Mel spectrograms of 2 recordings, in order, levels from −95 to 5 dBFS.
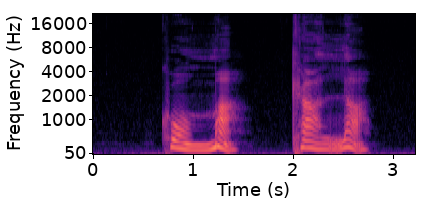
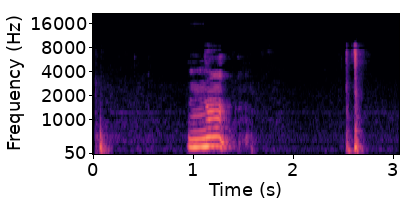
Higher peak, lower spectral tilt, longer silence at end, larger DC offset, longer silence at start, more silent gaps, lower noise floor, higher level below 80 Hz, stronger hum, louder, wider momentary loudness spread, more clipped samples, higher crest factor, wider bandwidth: second, -14 dBFS vs -10 dBFS; about the same, -7 dB/octave vs -6 dB/octave; about the same, 0.45 s vs 0.4 s; neither; first, 0.7 s vs 0.05 s; neither; second, -68 dBFS vs -74 dBFS; first, -58 dBFS vs -68 dBFS; neither; second, -30 LUFS vs -25 LUFS; about the same, 16 LU vs 18 LU; neither; about the same, 18 dB vs 18 dB; first, over 20 kHz vs 9.2 kHz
